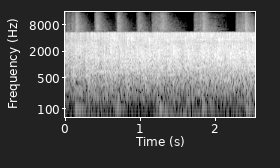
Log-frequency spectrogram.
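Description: Steady applause from a show audience for a contestant's win, a dense, continuous wash of many hands clapping at once, loud and even throughout with no voices standing out.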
